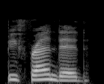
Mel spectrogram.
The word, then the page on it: befriended: British English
